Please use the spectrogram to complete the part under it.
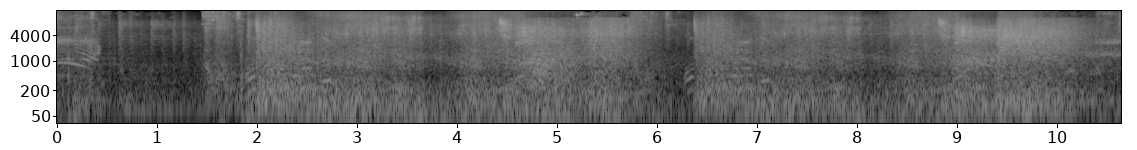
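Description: Blades swish and clash in combat.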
